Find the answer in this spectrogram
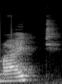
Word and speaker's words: night: ঠিক একইভাবে আমরা NIGHT উচ্চারণ করব নাইট, LIGHT লাইট, RIGHT রাইট, MIGHT মাইট, TIGHT টাইট।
